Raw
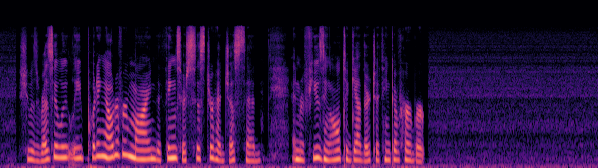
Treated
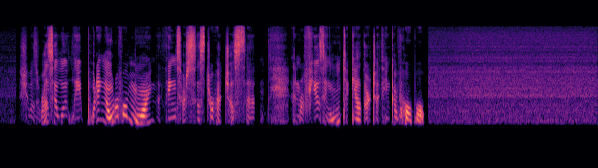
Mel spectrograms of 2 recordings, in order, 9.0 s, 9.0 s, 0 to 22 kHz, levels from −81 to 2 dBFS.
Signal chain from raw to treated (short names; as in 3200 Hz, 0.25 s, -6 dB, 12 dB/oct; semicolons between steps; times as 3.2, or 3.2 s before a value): dynamic EQ 2700 Hz, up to +4 dB, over -48 dBFS, Q 2.3; AGC gain up to 12 dB; brick-wall FIR high-pass 1100 Hz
